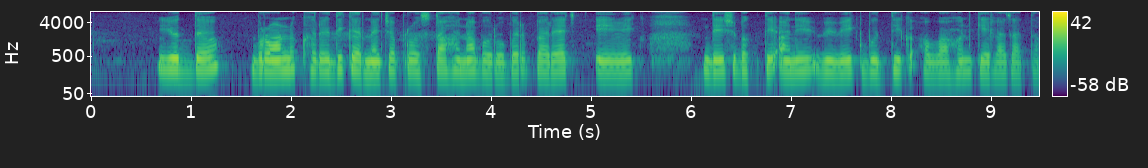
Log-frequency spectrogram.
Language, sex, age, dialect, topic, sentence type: Marathi, female, 25-30, Southern Konkan, banking, statement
